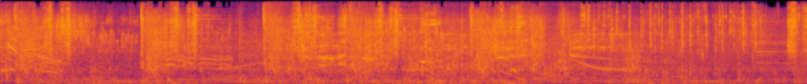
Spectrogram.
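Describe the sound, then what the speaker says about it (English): Gunfire rattles through a Call of Juarez: Gunslinger shootout in dense, overlapping bursts with crashes and thuds, loud and chaotic for the whole stretch. "Who's shooting at you?"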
